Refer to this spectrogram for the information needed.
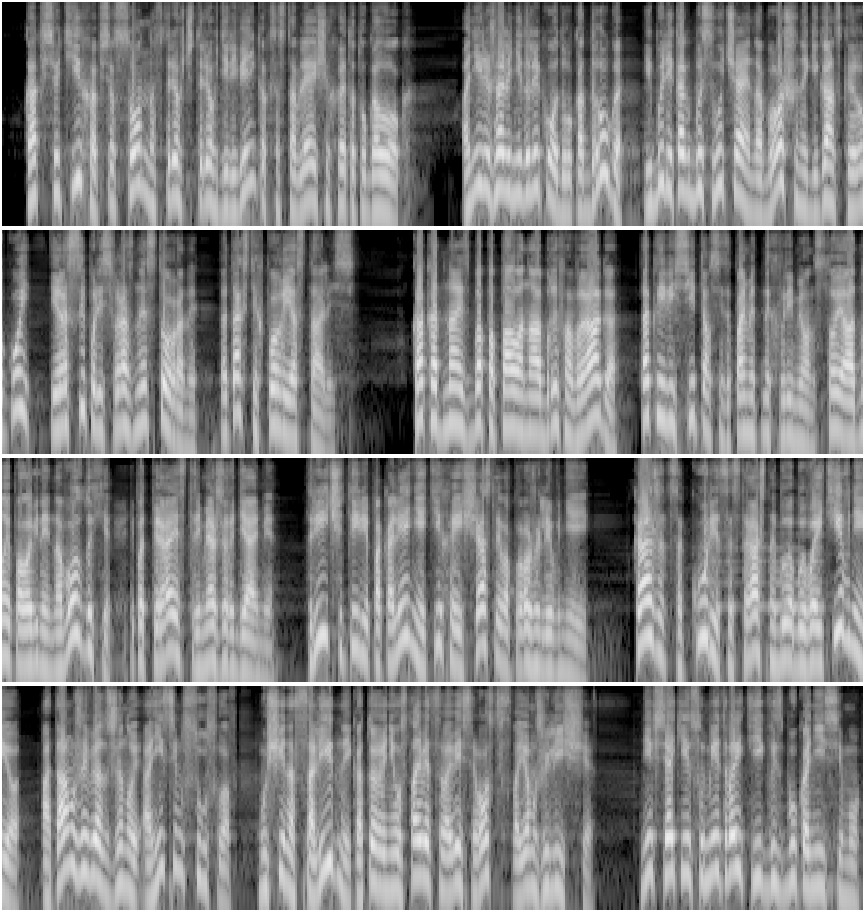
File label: Mic noise; Запись с микрофона гарнитуры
